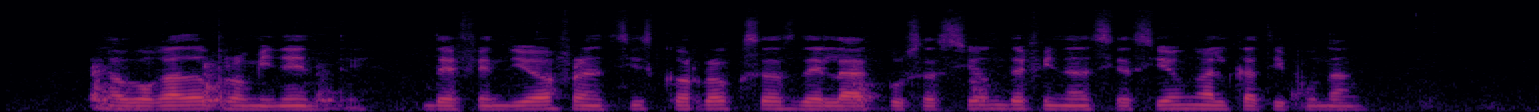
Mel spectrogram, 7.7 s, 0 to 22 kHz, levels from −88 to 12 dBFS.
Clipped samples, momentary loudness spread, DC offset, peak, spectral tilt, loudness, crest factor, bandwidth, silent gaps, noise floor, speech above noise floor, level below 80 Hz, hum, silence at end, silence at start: under 0.1%; 10 LU; under 0.1%; -24 dBFS; -5 dB/octave; -45 LUFS; 22 dB; 16.5 kHz; none; -74 dBFS; 29 dB; -80 dBFS; none; 0.85 s; 0.45 s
